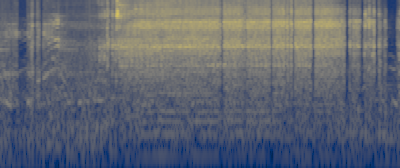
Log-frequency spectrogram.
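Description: A small motorbike engine buzzes loudly for about two seconds, starting suddenly about a second in and dropping away near the end, over chatter.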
